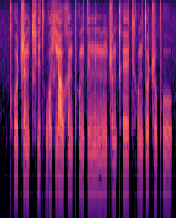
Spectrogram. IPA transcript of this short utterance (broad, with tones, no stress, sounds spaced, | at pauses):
kʰ u˦ ʈ͡ʂ ə˥˨ n t͡ɕʰ i˥˨ t̪ʰ w ɔ˩ ɕ j ɑ˥˨ ʊ̯ x ə˥˨ n pʰ ʊ˥˨ ŋ t̪ i˦ m i˥˨ n m ʊ˥˨ ŋ ʈ͡ʂ ʊ˨˦ ŋ kʰ e˦ ɪ̯ t͡sʰ ʊ˨˩ ŋ t̪ u˦ ʈ͡ʂ u˨˩ pʰ u˥˨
